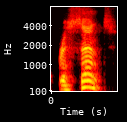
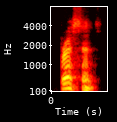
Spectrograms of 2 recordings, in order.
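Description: First: The stress is on the second syllable. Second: The stress is on the first syllable. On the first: It is a verb meaning to introduce. "iba naman ito. Verb ito eh" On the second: It is a noun meaning a gift. "the accent is in the first syllable"

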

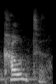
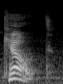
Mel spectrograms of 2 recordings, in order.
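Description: First: It is said in a Korean accent. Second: It is said in an American accent. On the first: "한국에서는" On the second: "미국에서는"

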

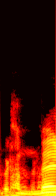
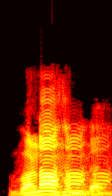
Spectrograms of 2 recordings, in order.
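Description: First: It is said as one fused word. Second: It is said as two parts, full vowel. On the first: The speaker calls it wrong. "ਵੜਹੰਬੈ ਨਹੀਂ ਪੜ੍ਹਨਾ" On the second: The speaker calls it right. "ਕੰਨਾ ਲੱਗਾ ਜਿਹੜਾ ਪੂਰਾ ਬੋਲ ਕੇ, ਫਿਰ ਹੰਬੈ"

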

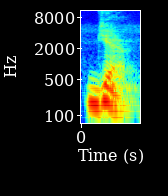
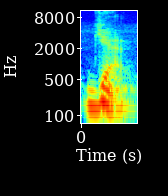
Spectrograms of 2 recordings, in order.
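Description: Both takes have the same delivery.

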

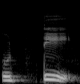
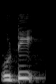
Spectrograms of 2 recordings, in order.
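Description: First: The t sound is doubled and held longer. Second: The t sound is single and short. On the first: The speaker calls it right. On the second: The speaker calls it wrong.

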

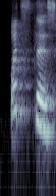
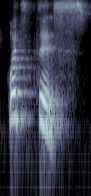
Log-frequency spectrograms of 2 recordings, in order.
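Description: First: The question is asked at a faster pace. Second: The question is asked at a slower pace.

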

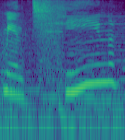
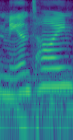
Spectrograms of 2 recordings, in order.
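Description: First: The last syllable does not rhyme with 'nine'. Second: The last syllable rhymes with 'nine'. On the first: "I don't know how it's Mantine" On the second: "I personally pronounce it Mantine because it's spelled like with the number 9"

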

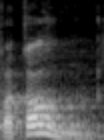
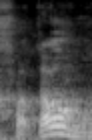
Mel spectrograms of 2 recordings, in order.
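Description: First: The name begins with a P sound. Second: The name begins with an F sound. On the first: The speaker calls it wrong. "yo le digo Potón, sé que no se dice Potón" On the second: The speaker calls it right. "que se llama Fotón o algo de eso"

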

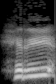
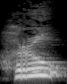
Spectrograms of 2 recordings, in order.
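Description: First: It is said as two syllables, hi-ri. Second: It is said as one syllable with vocalic r. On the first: The speaker calls it wrong. "హిరి అనకూడదండి" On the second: The speaker calls it right. "హృ అనాలి"

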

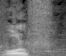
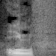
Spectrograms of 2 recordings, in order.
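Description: First: The name begins with a W sound. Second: The name begins with a vowel sound. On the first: The speaker calls it right. "but it is Wolf" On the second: The speaker calls it wrong. "I think I've been calling one of the players on Team Alberta"

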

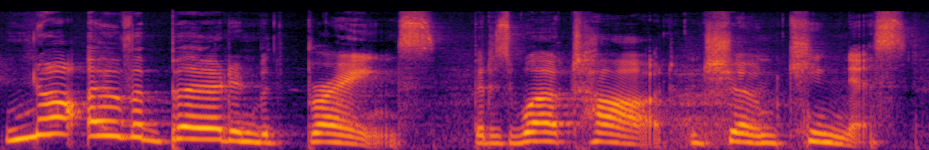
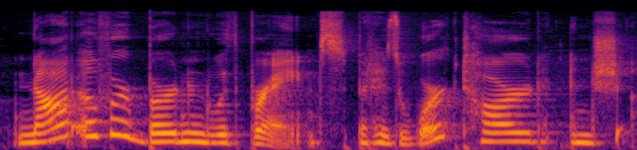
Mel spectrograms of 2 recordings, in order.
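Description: First: It is read in a put-on British accent. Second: It is read in the speaker's own voice.

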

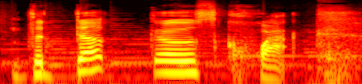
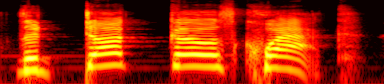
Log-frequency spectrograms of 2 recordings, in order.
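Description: First: It is said at a normal volume. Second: It is said loudly, almost shouted.

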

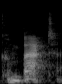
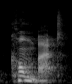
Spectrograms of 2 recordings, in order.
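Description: First: The stress is on the second syllable. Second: The stress is on the first syllable. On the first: It is a verb: to fight against something. "if it were a verb" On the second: It is a noun: a fight. "combat is stressed on the first syllable"

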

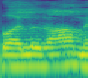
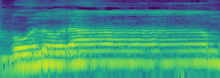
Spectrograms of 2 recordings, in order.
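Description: First: The name begins with an open 'ba' sound. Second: The name begins with a rounded 'bo' sound. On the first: The speaker calls it right. "बोलो राम नहीं है, वो बलराम है" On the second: The speaker calls it wrong. "Bengali naturally बोलो राम बोलते हैं"

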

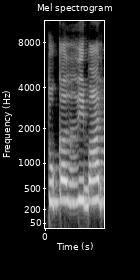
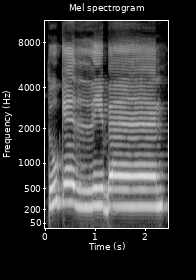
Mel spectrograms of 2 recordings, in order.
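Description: First: The k sound is said plainly. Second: The k sound is said with a slight slant. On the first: The speaker calls it wrong. "തുകദ്ദിബാൻ എന്ന് ഓതരുത്" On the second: The speaker calls it right. "കുറച്ച് ചെരിച്ചിട്ട് വേണം കാഫിനെ ഉച്ചരിക്കാനായിട്ട്"

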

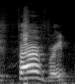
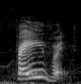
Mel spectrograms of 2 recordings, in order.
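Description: First: The first vowel is not an 'ay' sound. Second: The first vowel is an 'ay' sound. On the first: The speaker calls it wrong. "Don't say favorite" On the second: The speaker calls it right. "it's a fey. Like A has an A sound. I say favorite"

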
